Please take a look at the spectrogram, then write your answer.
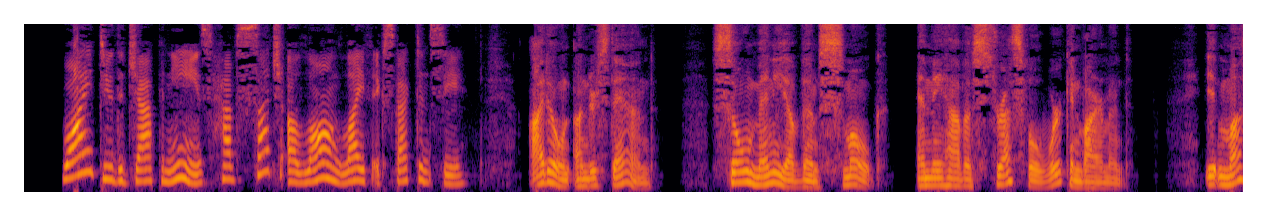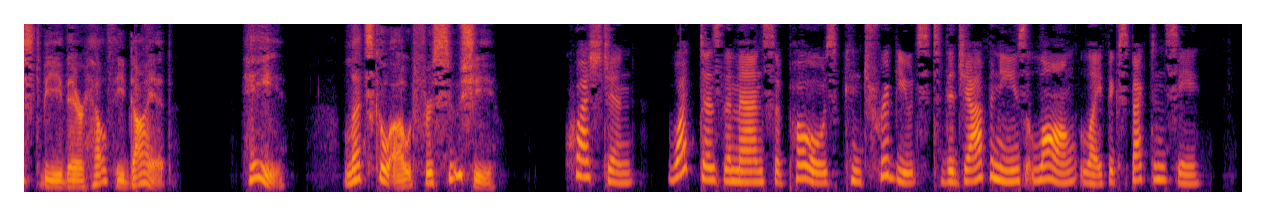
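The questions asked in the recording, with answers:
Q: What does the man suppose contributes to the Japanese long life expectancy?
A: Their healthy diet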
